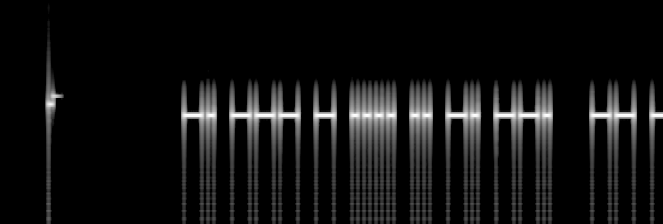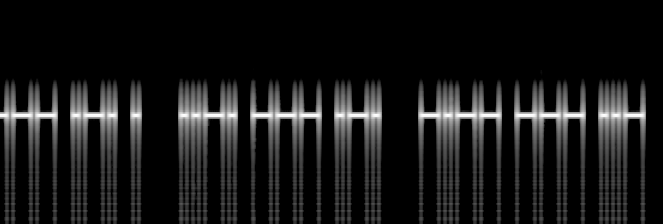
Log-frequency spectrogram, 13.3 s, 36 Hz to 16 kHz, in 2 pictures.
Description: Morse code, heard as a keyed tone, about 20 wpm, 700 Hz. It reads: NOTHING MORE FOR YOU
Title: Sentences from Top 1100 Words 20wpm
